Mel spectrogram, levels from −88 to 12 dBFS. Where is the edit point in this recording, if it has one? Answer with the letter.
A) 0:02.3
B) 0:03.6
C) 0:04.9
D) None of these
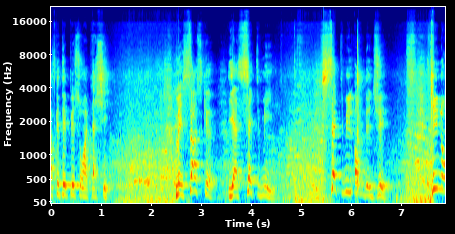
D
